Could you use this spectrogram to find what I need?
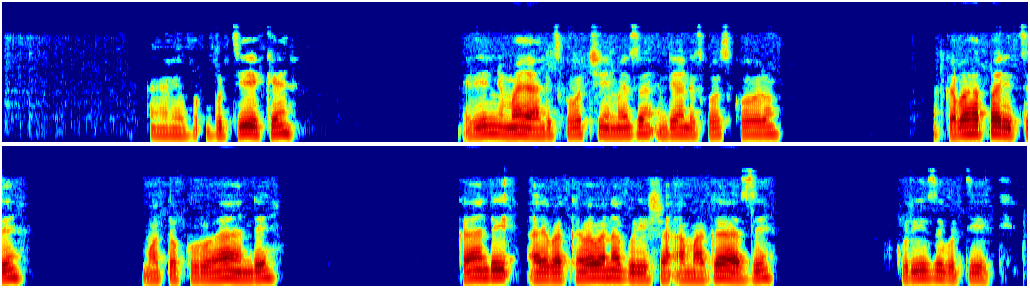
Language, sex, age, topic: Kinyarwanda, male, 25-35, finance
